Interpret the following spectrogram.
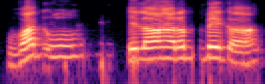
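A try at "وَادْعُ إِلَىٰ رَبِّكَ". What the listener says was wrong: ودعو. بس ودعو نہیں کہنا ورنہ واو بن جائے گی.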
